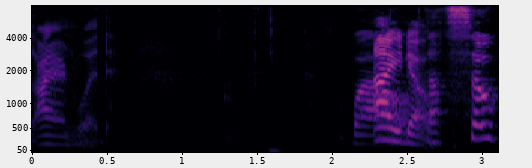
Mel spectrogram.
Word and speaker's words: Yronwood: Okay, I know it says Yronwood. I'm pretty sure it's actually pronounced Ironwood.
